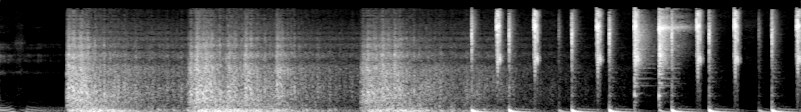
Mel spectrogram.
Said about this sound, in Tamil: இடி இடிக்குது இடிக்குது, இப்ப இங்க இப்ப இங்கு மழை வர போகுதடி.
